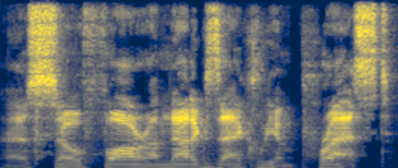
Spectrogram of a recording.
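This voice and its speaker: Narrator doing gruff human cop guy in a scifi audiobook, lower voice, dry muttering, kinda wary. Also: unhurried, pushed and bright. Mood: unimpressed. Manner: dry, casual, hesitant muttering.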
